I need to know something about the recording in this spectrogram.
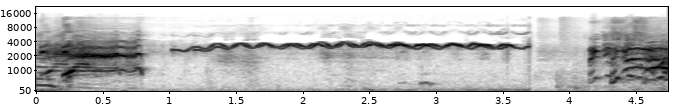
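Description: A young man screams in a long, wavering high cry.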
